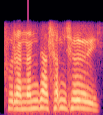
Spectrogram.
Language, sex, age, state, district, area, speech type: Bodo, female, 60+, Assam, Udalguri, rural, conversation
